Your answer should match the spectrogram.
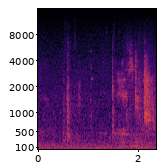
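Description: Near silence: room tone with a few faint clicks, one about half a second in and a small cluster near the end.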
